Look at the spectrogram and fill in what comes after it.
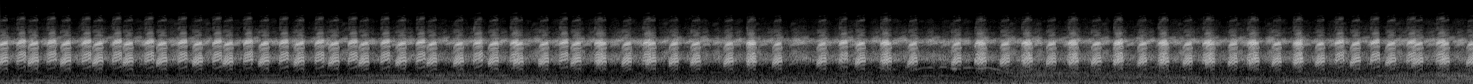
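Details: Thousands of frogs, about 5,000 in all, calling together: a continuous wall of overlapping ribbit-like croaks pulsing quickly and unevenly, bright mid-high tone, a faint low hum underneath early on.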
